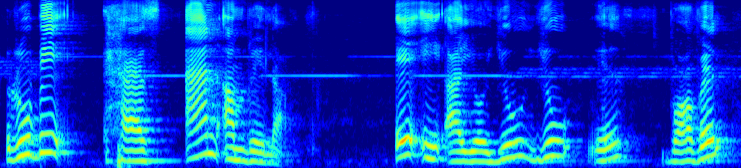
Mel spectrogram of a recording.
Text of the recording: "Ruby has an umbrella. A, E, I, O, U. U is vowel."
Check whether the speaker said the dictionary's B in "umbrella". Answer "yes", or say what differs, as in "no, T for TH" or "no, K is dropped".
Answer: no, B is dropped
